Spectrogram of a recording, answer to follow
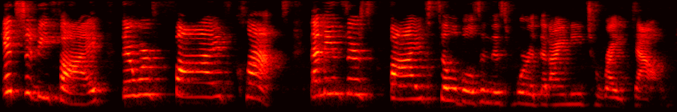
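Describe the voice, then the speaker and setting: Woman, cheerful phonics teacher, slightly high voice, slow drawn-out words. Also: sing-song, pushed and bright, rough recording. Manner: upbeat, addresses kids as friends, slow drawn-out words. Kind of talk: phonics lesson for children.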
